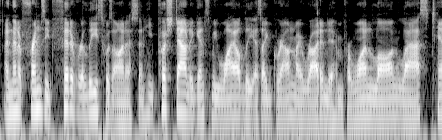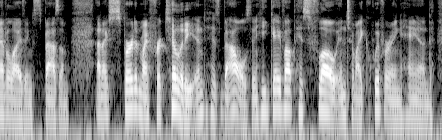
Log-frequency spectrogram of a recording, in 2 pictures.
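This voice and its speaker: Bright-voiced man narrating a story. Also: medium pitch, moderate pace. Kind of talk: first-person story narration.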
